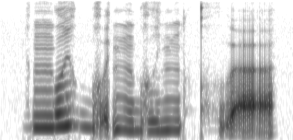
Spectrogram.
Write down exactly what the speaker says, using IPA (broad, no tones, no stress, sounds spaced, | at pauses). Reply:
ŋʷ i ɡʷ ɛ̰ nʲ ɡʷ i̤ nʲ kʷʰ a̰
